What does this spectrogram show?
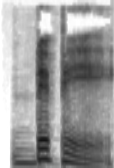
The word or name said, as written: bippy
